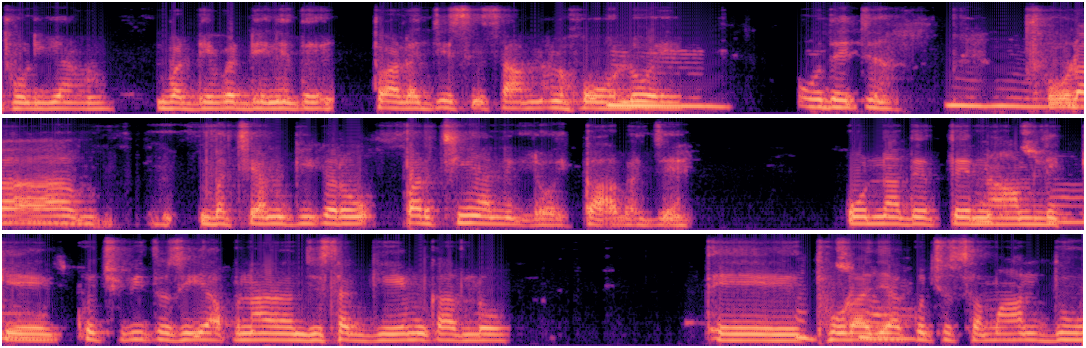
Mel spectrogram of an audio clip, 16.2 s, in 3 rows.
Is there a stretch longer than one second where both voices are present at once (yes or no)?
no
